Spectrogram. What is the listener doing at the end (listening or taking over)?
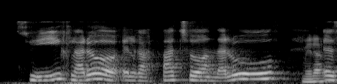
listening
